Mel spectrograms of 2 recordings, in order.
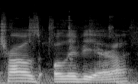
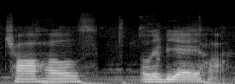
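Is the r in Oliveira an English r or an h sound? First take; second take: English r; h sound. First: The r in Oliveira sounds like an English r. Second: The r in Oliveira sounds like an h. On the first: "how come you say" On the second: "Because R's are H's in Brazilian or in Portuguese"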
